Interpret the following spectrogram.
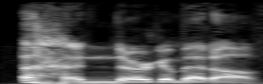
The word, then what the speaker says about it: Nurmagomedov: I have a hard time pronouncing his name. George actually has been practicing it. George, what's Khabib's name? Nurmagomedov.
